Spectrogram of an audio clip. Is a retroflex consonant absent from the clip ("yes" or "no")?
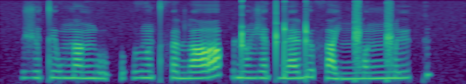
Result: no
